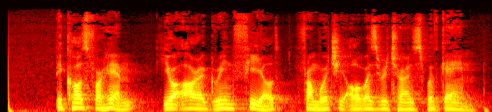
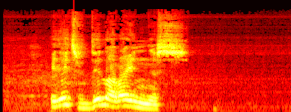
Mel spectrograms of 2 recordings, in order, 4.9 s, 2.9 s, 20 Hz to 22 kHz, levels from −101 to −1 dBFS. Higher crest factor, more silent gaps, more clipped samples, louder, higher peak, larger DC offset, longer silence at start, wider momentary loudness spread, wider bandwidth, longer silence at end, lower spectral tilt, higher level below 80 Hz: first, 20 dB vs 14 dB; neither; neither; second, -24 LUFS vs -10 LUFS; second, -4 dBFS vs 0 dBFS; neither; second, 0.1 s vs 0.5 s; about the same, 7 LU vs 6 LU; about the same, 15.5 kHz vs 16 kHz; second, 0.05 s vs 1.05 s; first, -6 dB/octave vs -4 dB/octave; about the same, -48 dBFS vs -52 dBFS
